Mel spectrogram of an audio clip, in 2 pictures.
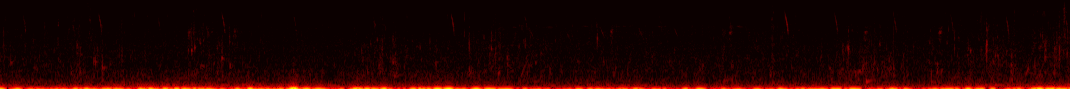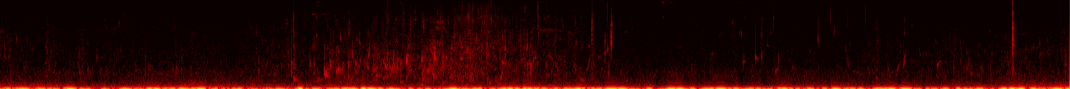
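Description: Water lapping and trickling against a pedal kayak's hull, over a steady low rumble of wind on the microphone. About two-thirds of the way through there is a brief rush of splashing water.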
